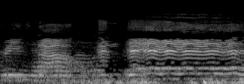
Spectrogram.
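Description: A man singing a gospel hymn in long held notes with a wide vibrato, pausing briefly for breath about a second in.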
